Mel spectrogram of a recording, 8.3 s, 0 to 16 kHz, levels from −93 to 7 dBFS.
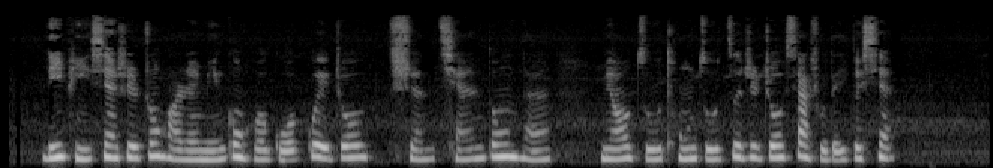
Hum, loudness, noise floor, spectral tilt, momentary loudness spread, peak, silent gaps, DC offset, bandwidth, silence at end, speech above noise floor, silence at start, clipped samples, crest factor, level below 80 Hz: none; -28 LUFS; -64 dBFS; -6 dB/octave; 10 LU; -12 dBFS; none; under 0.1%; 11.5 kHz; 0.85 s; 37 dB; 0.35 s; under 0.1%; 16 dB; -82 dBFS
